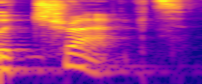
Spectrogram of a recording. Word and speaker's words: attract: W after two to attract to to to to to attract we want to attract new clients and we have TR when we pronounce TR it becomes like a CH to attract to a to attract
